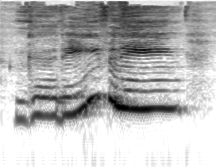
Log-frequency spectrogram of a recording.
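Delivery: high, smooth, silky voice, booming very loud. Narrating a monster introducing himself at the bedside: high, silky voice. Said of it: "he said in a high, silky voice".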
